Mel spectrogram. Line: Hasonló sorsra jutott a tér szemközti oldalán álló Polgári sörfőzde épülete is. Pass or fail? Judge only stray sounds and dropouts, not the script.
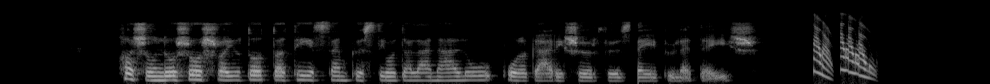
fail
